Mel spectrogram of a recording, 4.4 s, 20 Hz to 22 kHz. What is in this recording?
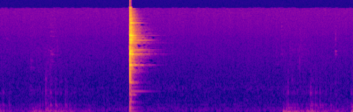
Union Sword Clash 7
Crappy Replica of a Civil War Union cavalry sword. All of these are rough around the edges, but the meat of the sound is clear, and should be easy enough to work with.
Weapon, Sword, Civil-War, Clash, Action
